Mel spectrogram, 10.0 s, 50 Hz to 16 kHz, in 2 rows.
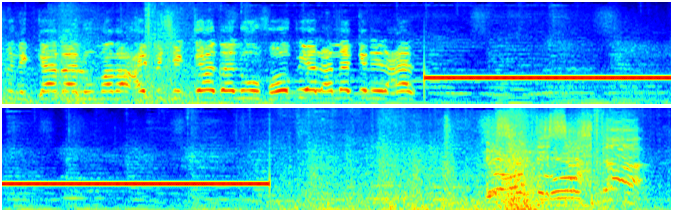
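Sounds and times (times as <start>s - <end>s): censor bleep tone: 3.2s - 7.0s.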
